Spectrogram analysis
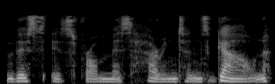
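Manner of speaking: low, slow and hushed; quietly. A narrator's reading. Robert quietly to the innkeeper, low and hushed. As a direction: say it quietly, holding back anger. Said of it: "Robert said quietly".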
